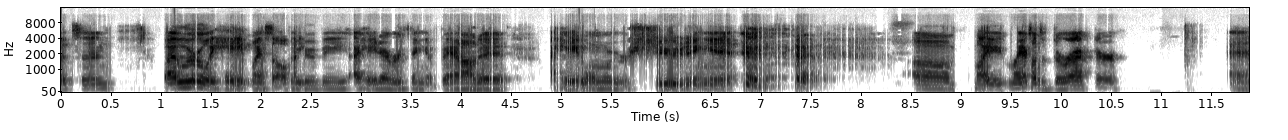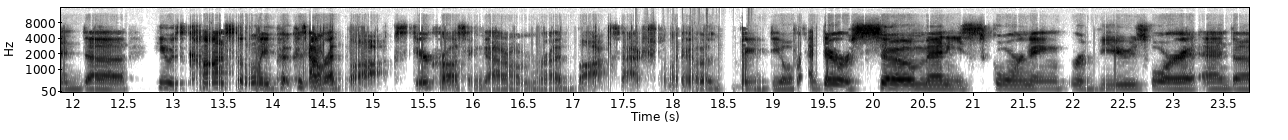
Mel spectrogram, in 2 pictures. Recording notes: We did have some sound issues , sorry in advance .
